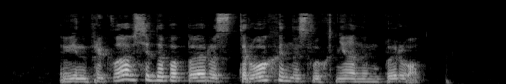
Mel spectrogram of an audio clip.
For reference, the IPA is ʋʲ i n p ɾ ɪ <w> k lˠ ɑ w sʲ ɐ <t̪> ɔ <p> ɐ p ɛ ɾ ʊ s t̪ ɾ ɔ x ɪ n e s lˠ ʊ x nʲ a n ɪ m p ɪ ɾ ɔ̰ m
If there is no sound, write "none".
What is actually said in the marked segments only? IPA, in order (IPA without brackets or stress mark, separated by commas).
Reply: none, d̪, p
